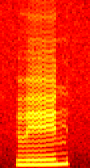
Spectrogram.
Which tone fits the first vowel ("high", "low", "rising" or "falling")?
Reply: rising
